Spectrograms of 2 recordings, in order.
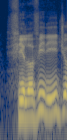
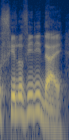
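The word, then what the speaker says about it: Filoviridae: Filoviride ou filoviridai. Sufixoidai pronuncia-se id.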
